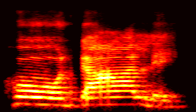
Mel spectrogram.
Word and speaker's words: Hodali: But listen to the sound. Hodali is wind. Hodali. Tone. Hodali dos. So it's spelled exactly the same way, just the tone is.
